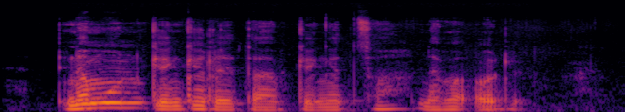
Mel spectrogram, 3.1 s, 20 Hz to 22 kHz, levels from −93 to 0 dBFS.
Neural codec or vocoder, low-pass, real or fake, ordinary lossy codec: none; 19.8 kHz; real; none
